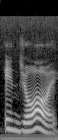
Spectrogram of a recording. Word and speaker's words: enjoy: বা জোর করেই বলব দেন আছে এনজয় তাহলে এনটাকে আমরা খুব স্নিগ্ধ করে বলব আর জয়টাকে খুব চাপ দিয়ে বা জোর করে বা এমফাসাইজ করে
